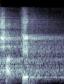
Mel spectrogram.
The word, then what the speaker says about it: Habib: Ada yang nulis Abi Abdurrahman Habib Asulami. Itu di harakatnya kitab itu ada yang nulis subab loh. Yang benar. Oh, nggih. Yang benar itu bacanya habib.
